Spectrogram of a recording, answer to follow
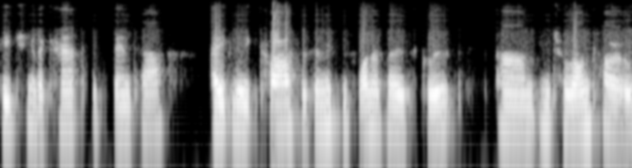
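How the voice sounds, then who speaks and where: An Australian accent comes from a woman with a fairly low pitch, speaking at a moderate pace. The sound is dry and close with no echo. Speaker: yoga therapist and researcher. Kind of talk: webinar presentation. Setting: live webinar.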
